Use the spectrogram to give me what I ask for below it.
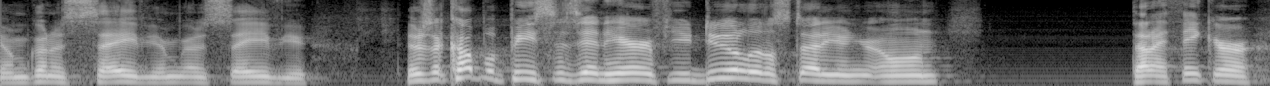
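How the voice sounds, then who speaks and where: A man preaching a sermon as pastor, animated, swinging from loud emphasis to hushed tones and acting out voices from scripture. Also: fairly high pitch. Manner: acts out biblical voices mid-sermon.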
